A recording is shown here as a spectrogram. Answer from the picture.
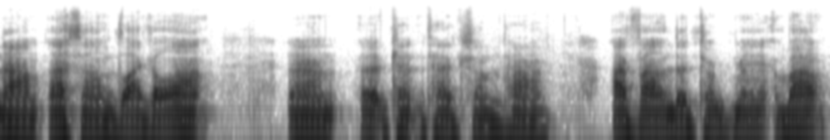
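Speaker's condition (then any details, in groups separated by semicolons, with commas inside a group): ALS; voice changed, speaks through synthesized banked voice on device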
